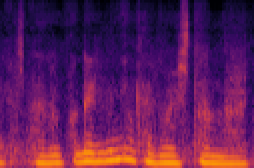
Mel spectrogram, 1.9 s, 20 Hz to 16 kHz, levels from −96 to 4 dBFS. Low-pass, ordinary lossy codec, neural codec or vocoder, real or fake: 14.4 kHz; Opus, 16 kbps; codec, 44.1 kHz, 3.4 kbps, Pupu-Codec; fake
